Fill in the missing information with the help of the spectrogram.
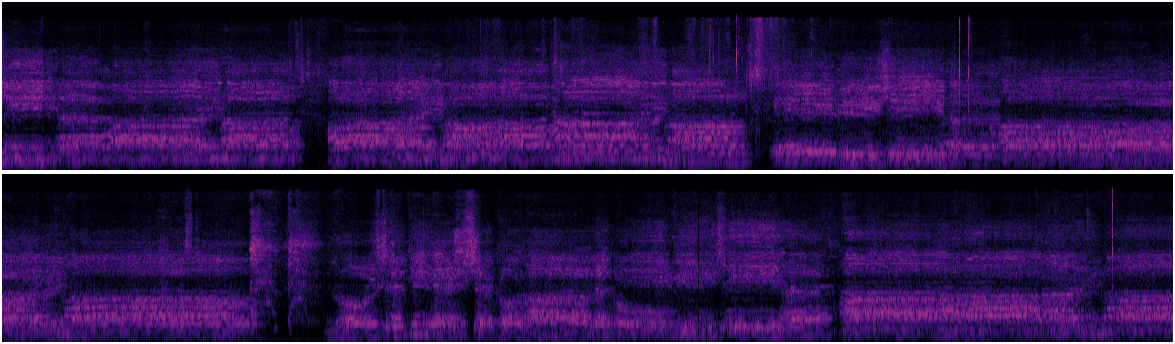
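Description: Choir singing a cappella in parts, with short breaks between phrases.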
